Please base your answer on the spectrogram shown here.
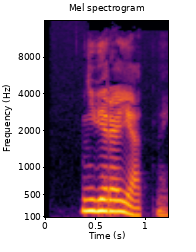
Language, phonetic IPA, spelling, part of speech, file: Russian, [nʲɪvʲɪrɐˈjatnɨj], невероятный, adjective, Ru-невероятный.ogg
- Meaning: 1. improbable 2. unbelievable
